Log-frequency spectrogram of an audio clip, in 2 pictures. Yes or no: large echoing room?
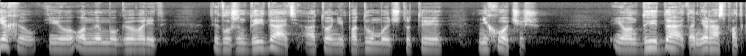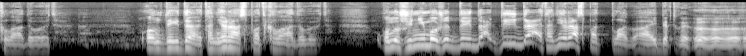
yes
